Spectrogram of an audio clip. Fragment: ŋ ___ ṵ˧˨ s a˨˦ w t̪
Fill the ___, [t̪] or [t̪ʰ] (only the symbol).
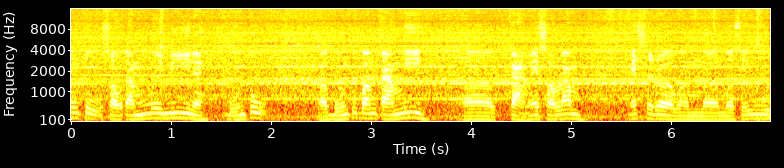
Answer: t̪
